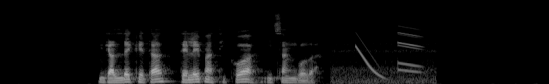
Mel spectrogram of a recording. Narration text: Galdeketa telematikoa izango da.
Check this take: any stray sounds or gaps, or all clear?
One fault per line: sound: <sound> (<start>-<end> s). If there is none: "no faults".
sound: chirp (3.6-4.3 s)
